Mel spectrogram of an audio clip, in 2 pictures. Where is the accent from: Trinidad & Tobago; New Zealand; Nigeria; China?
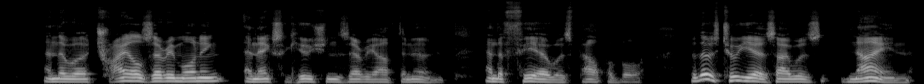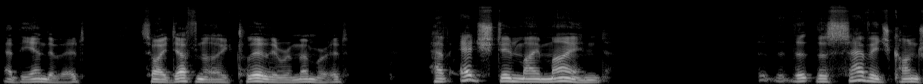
China; born there; My parents were born in China, and I was born in China. I and my two brothers were born in World War II.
